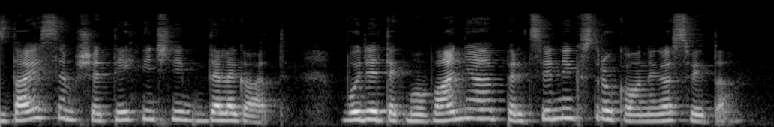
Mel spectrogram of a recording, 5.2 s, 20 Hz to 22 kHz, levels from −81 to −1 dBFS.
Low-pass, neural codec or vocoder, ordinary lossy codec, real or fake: 14.4 kHz; none; none; real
